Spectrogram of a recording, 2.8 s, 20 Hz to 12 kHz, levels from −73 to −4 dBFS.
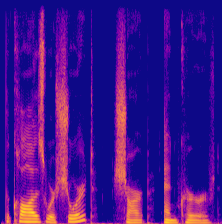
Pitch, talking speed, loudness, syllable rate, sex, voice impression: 145 Hz, 150 wpm, -17 LUFS, 3.9 syllables/s, female, feminine, adult-like, fluent, slightly cool, intellectual, slightly reassuring, elegant, slightly kind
